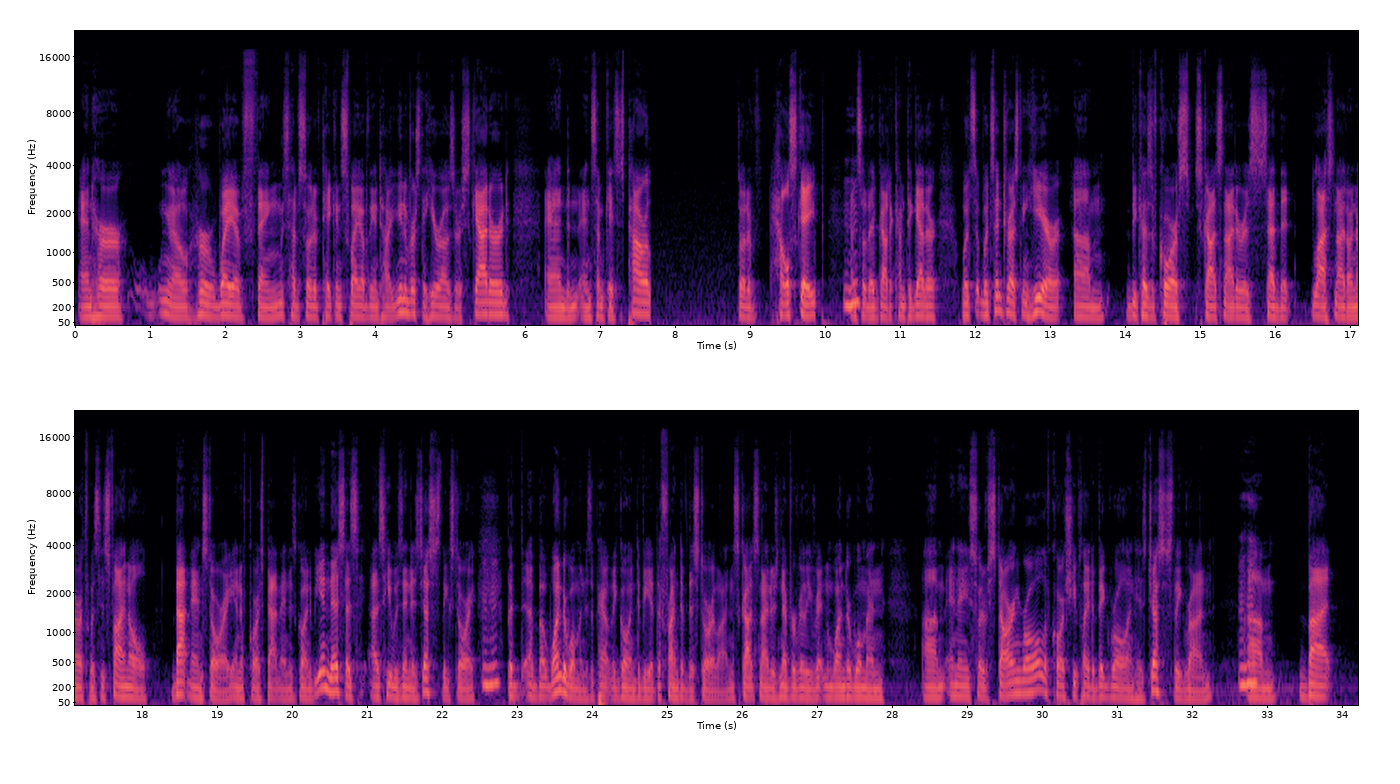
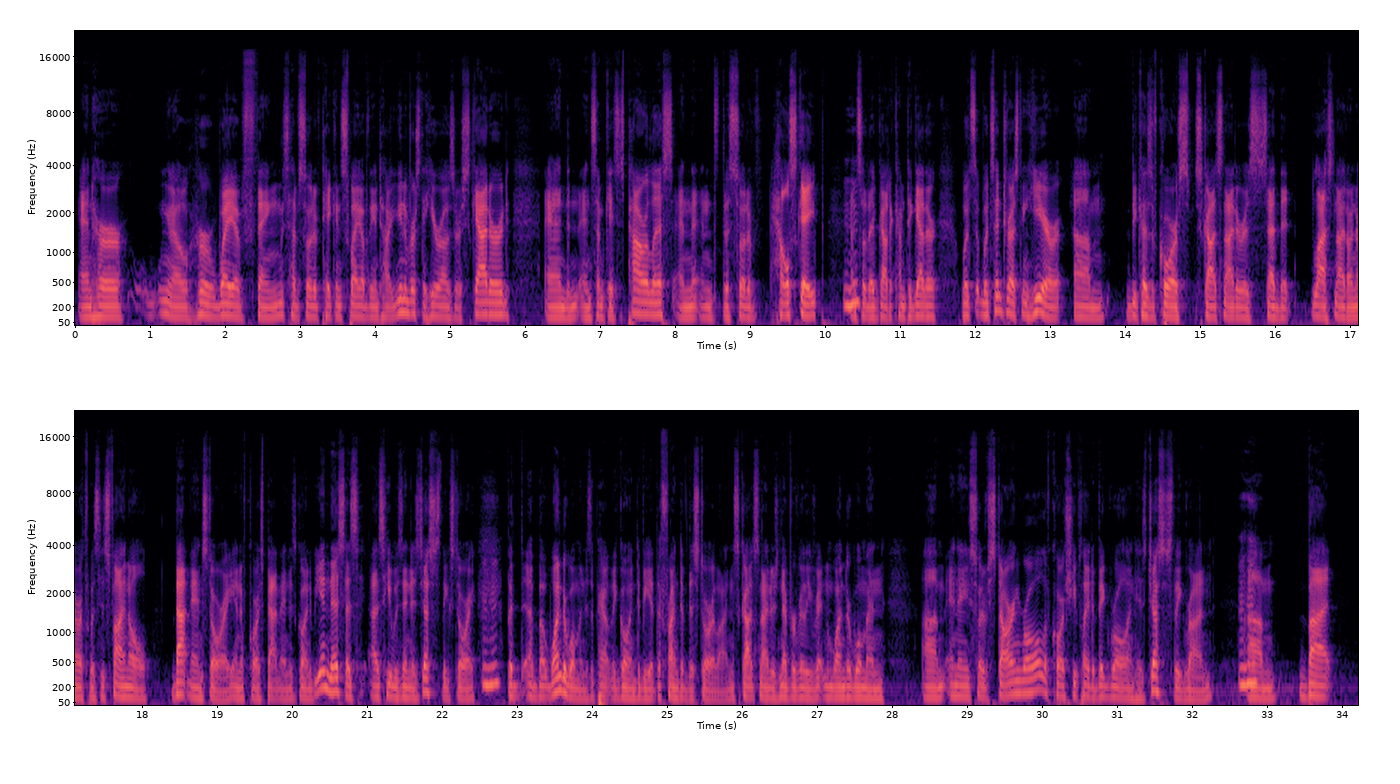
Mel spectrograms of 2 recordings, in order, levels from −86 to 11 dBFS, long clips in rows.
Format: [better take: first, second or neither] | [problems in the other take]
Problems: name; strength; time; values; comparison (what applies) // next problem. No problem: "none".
second | audio cutting out; at 7.5 s for 1 s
